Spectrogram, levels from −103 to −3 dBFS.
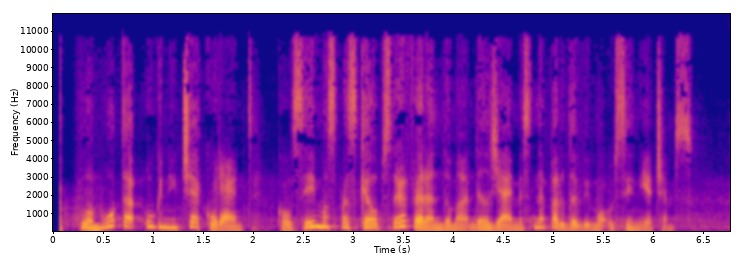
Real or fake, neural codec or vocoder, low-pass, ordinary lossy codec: fake; codec, 16 kHz in and 24 kHz out, 0.9 kbps, LongCat-Audio-Codec, four codebook decoder; 10.8 kHz; MP3, 48 kbps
